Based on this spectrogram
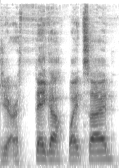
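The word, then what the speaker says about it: Arcega-Whiteside: Some other cards we have in our store right now: Noah Fant number 25, JJ Arthega Whiteside.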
